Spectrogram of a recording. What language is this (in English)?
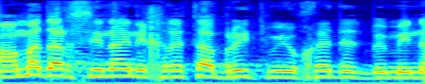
Hebrew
